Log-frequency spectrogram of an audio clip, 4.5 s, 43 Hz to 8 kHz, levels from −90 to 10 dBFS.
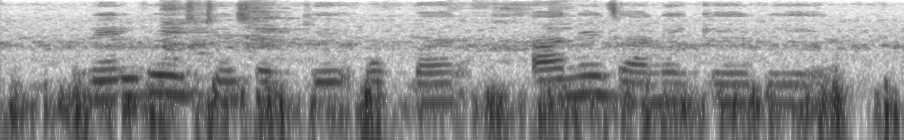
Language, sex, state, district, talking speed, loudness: Hindi, female, Rajasthan, Bikaner, 105 wpm, -19 LUFS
